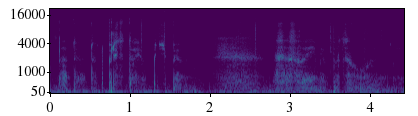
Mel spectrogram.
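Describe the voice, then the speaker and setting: With noticeable background noise behind it, the speech is whispered at a fairly slow pace. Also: woman. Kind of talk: ASMR girlfriend roleplay. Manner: whispered, soft.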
